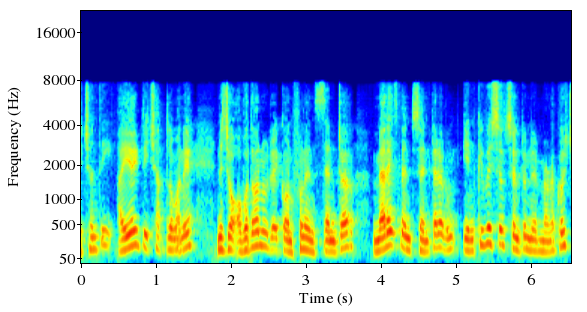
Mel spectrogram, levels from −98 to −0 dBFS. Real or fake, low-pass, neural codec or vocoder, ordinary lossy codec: fake; none; codec, 16 kHz, 0.5 kbps, X-Codec, HuBERT features, trained on LibriSpeech; none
